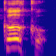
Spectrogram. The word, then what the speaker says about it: coco: Então coco não tem acento, mas cocô tem. Se for oxítona, cocô tem acento.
